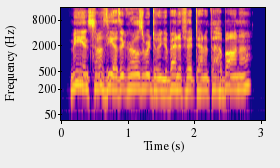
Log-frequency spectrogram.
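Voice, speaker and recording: A woman's put-on character voice, raspy and shrill at a medium pitch. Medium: audio drama. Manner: flamboyant, gossipy.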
